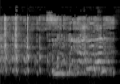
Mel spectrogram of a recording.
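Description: A woman laughing hard and high, in quick bursts at first and then in longer drawn-out whoops, sounding thin and tinny as if replayed through a small speaker.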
